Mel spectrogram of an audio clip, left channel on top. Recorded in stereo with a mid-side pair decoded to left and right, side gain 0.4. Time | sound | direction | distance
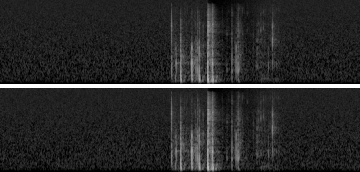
1.7 | a bell | 15° right | 0.7 m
